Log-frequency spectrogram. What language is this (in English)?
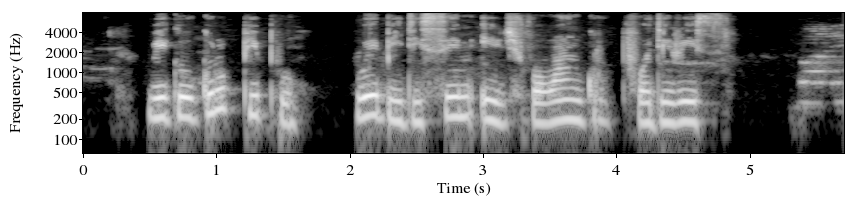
Nigerian Pidgin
